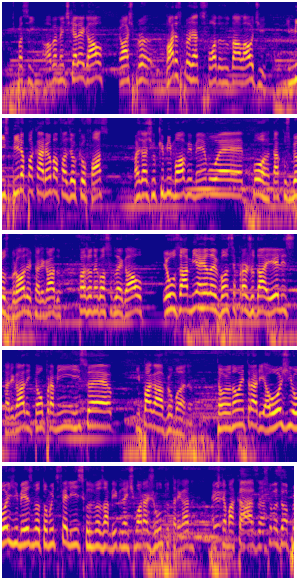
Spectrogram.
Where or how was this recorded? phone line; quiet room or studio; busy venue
busy venue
